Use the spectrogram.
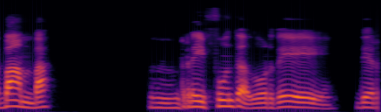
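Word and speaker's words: Wamba: antiguo pueblo germánico ejemplo Bamba se escribe allí con la W pero se pronuncia Bamba un rey fundador de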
